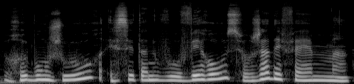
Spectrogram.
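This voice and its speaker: Mellow woman radio host in her sixties. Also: mid-range voice, a little slow, soft background music. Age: 60s. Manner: friendly introducing guest. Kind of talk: radio interview.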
